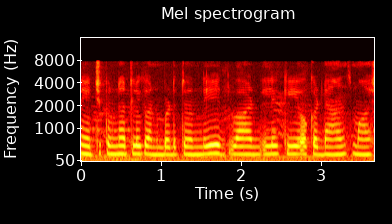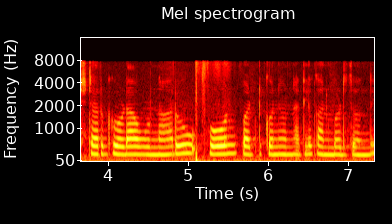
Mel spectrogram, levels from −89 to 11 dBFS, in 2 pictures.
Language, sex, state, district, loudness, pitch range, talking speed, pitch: Telugu, female, Andhra Pradesh, Anantapur, -15 LUFS, 225-240 Hz, 100 wpm, 235 Hz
